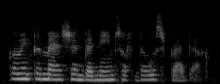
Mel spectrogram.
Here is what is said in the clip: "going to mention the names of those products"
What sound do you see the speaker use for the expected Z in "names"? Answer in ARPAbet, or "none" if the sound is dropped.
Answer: S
